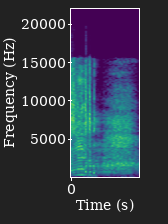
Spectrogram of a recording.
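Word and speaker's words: عمرو: उच्चारण में इसमें तीन अक्षर हो सकते हैं। लेकिन जब इसे लिखा जाता है , तो इसमें चार अक्षर होते हैं: ऐन, मीम, रा और वाव, जिन्हें अम्र पढ़ा जाता है।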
